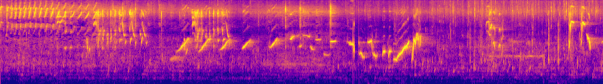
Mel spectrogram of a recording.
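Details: White-rumped shama in the wild, with trickling water: a varied, rich song of rapid high buzzy trills, falling and rising whistled notes and quick upslurred phrases, delivered in bursts with short pauses.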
